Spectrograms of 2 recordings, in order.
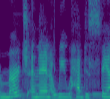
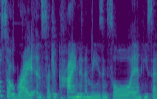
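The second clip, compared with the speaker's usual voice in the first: ordinary talk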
